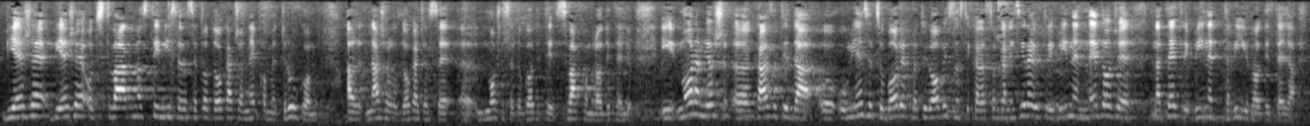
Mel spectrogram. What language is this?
Croatian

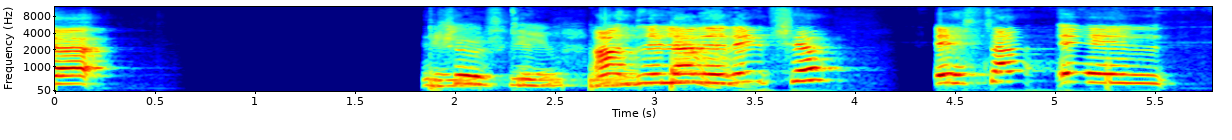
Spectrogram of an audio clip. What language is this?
Spanish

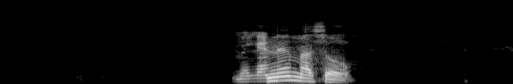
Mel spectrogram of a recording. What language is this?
Bakoko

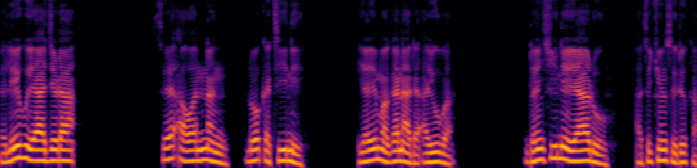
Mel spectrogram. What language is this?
Hausa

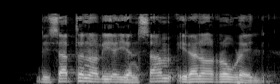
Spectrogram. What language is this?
Catalan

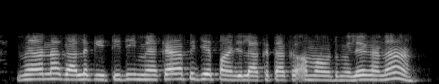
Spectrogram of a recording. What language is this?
Punjabi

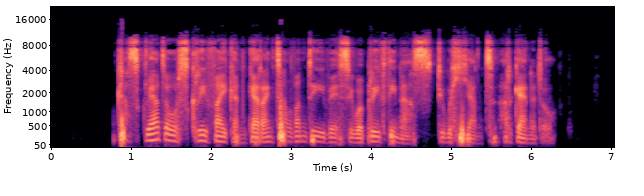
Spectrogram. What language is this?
Welsh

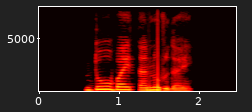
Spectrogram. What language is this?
Pashto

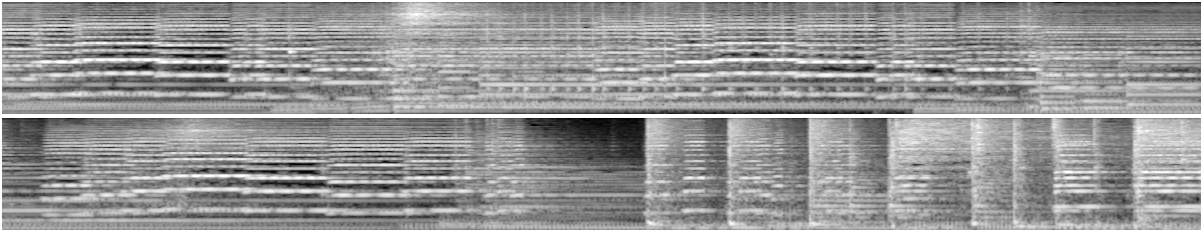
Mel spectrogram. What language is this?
Dutch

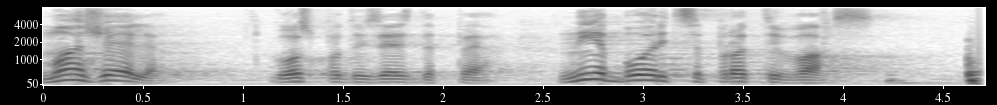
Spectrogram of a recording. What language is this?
Croatian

